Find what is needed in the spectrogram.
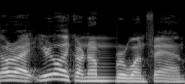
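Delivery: ordinary delivery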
